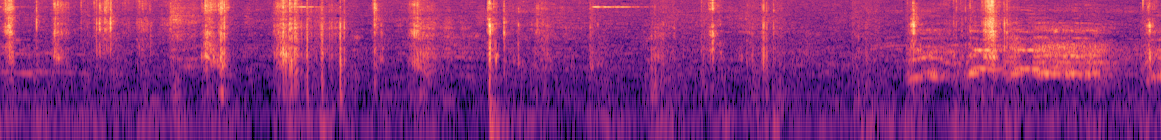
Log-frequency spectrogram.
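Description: Crunching and chewing of crispy deep-fried rat, with irregular sharp crackles as the pieces are bitten and pulled apart by hand. A drawn-out pitched call sounds near the end.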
